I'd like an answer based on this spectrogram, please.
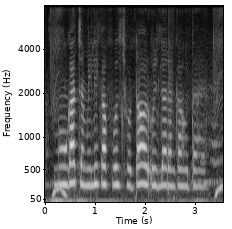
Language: Hindi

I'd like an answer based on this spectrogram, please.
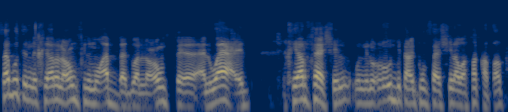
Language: Arabic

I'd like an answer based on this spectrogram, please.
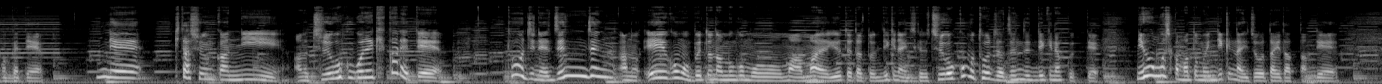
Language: Japanese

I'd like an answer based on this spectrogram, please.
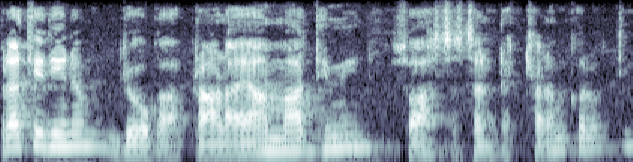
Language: Sanskrit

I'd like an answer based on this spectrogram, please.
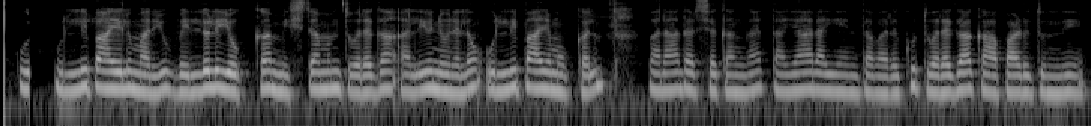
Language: Telugu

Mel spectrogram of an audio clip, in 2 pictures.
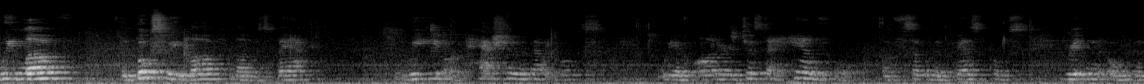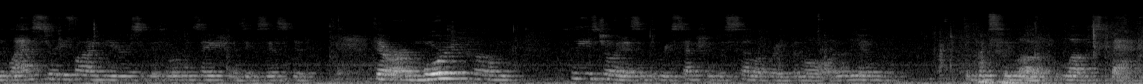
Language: English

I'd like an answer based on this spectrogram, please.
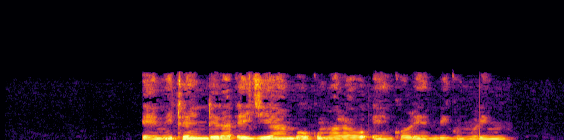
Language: Ganda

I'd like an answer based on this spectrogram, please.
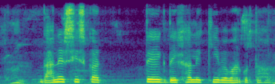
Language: Bangla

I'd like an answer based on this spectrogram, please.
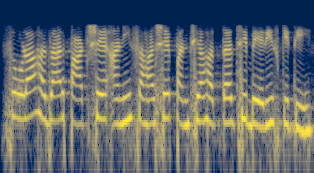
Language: Marathi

